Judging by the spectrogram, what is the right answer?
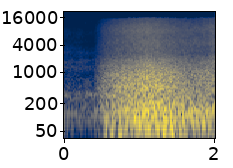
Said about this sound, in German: Sunset Beach auf der Insel Oahu, etwa eine Stunde entfernt von Hawaiis Hauptstadt Honolulu. Die Wellen krachen hier mit riesiger Wucht auf den Strand.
